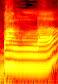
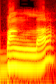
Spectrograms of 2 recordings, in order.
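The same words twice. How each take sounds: The two takes are said the same way.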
